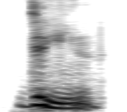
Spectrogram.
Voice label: "diene", Indian

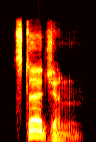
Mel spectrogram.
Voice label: "sturgeon", British

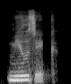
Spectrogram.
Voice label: "music", Indian

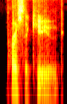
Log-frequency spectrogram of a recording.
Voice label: "persecute", American

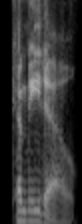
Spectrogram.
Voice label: "comedo", American

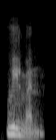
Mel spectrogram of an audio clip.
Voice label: "wheelman", Indian

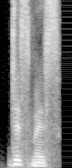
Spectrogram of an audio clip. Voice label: "dismiss", Indian

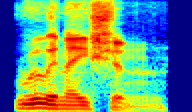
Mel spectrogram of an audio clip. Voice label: "ruination", British

